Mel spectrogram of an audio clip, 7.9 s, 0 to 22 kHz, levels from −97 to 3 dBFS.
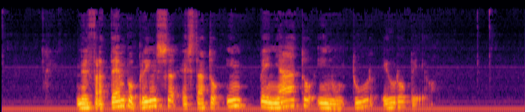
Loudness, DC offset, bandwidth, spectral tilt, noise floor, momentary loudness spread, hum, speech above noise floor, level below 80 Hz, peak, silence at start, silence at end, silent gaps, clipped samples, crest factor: -19 LUFS; under 0.1%; 16 kHz; -7.5 dB/octave; -46 dBFS; 10 LU; none; 28 dB; -48 dBFS; -2 dBFS; 1.15 s; 1.4 s; none; under 0.1%; 16 dB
